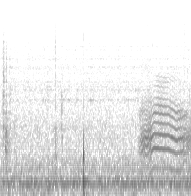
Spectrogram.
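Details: Siamese kitten nearly four weeks old, woken early one morning and answering back: a short tap, then a level, slightly wavering meow near the end, with a woman's voice before and after.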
